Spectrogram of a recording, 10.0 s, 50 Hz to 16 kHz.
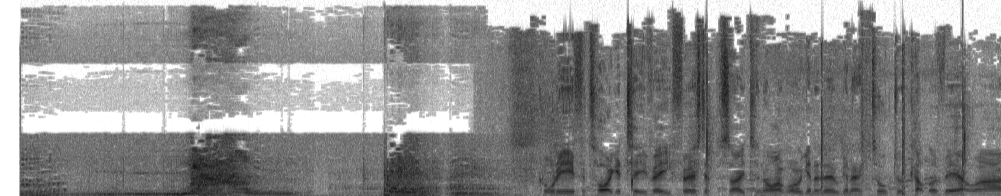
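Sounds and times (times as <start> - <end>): tiger growling and roaring: 0.2 - 5.2.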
